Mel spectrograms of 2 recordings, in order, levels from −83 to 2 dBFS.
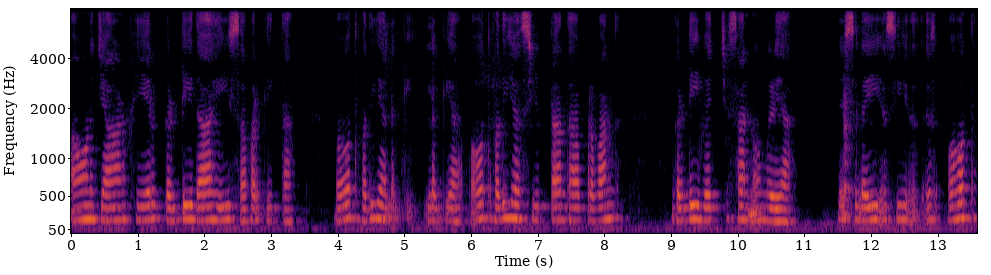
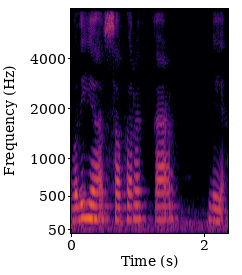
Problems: none marked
